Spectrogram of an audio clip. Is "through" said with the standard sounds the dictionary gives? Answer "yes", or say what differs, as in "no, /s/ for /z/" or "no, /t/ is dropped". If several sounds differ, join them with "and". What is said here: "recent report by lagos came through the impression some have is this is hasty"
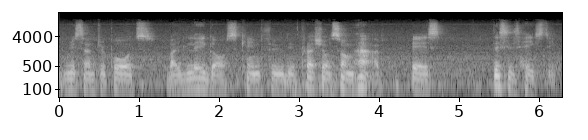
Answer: yes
